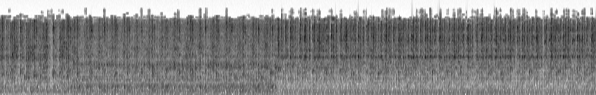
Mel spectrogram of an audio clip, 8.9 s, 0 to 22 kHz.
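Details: 1977 GMC truck with a 400 engine after a fix and cold start, warming up: deep, even V8 idle with a smooth, steady rumble and no misses or knocks; running healthy.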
